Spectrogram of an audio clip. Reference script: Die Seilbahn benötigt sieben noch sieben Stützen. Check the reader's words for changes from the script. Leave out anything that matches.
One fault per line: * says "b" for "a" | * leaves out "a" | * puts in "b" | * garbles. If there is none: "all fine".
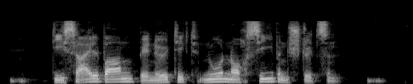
* says "nur" for "sieben"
